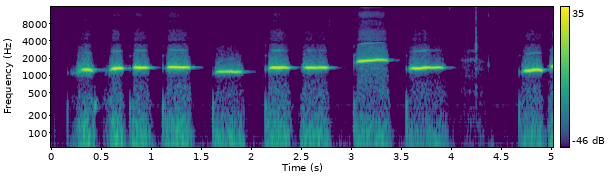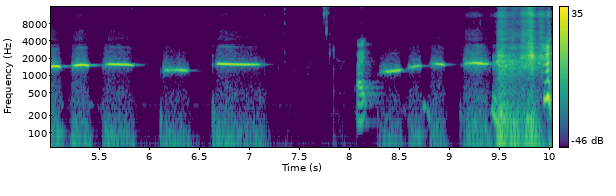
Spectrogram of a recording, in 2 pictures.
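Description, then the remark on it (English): Someone whistles a theme tune for another person to guess. The whistling is clear, in short repeated phrases with brief pauses between them, ending with a breathy burst of noise near the end. “Are you ready for a bit of whistling?”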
